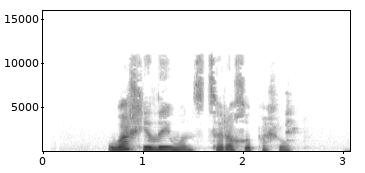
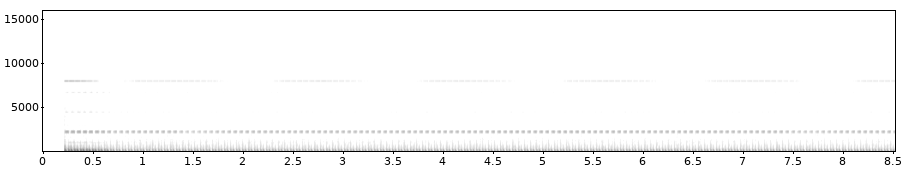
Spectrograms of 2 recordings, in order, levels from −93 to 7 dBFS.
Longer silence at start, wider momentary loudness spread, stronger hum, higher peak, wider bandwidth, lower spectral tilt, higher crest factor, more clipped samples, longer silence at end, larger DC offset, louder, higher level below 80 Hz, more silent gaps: first, 0.65 s vs 0.2 s; first, 19 LU vs 10 LU; second, none vs 50 Hz at -75 dBFS; first, -8 dBFS vs -40 dBFS; about the same, 11 kHz vs 10.5 kHz; about the same, -6 dB/octave vs -6.5 dB/octave; second, 18 dB vs 24 dB; neither; first, 0.6 s vs 0 s; neither; first, -24 LUFS vs -64 LUFS; second, -82 dBFS vs -70 dBFS; neither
